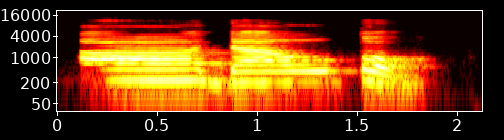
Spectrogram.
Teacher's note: hujung lidah ke gusi atas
